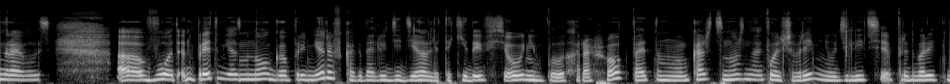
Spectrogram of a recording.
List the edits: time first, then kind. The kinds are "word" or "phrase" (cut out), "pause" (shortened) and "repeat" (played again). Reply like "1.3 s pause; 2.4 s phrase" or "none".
2.4 s word; 4.7 s word; 6.9 s word; 7.7 s word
